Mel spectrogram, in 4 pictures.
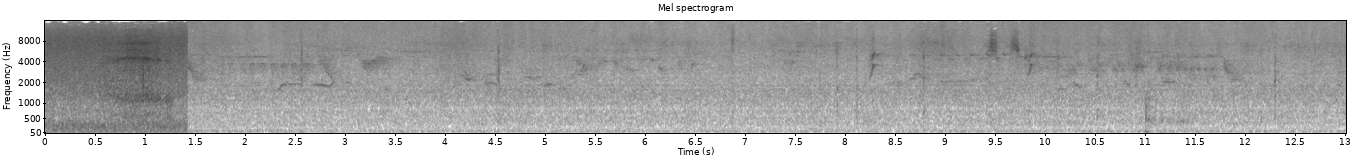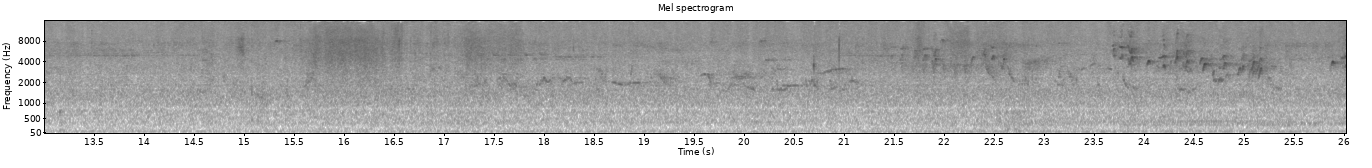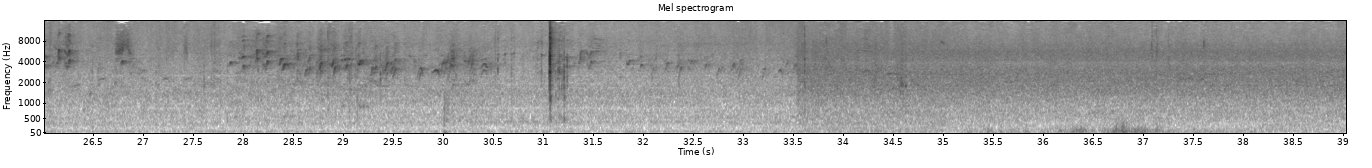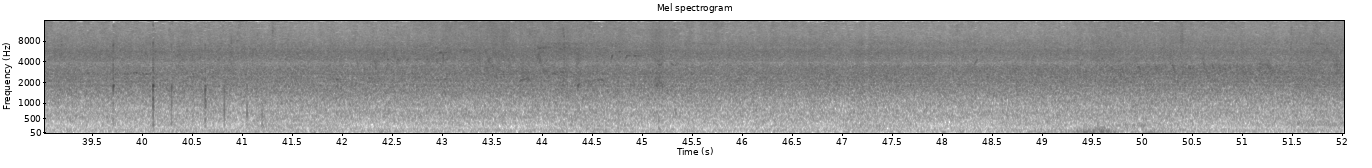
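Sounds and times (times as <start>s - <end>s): steady rushing hiss: 0.0s - 52.0s
small birds chirping: 0.5s - 35.2s, 42.0s - 46.0s.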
